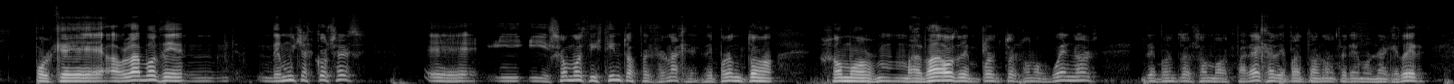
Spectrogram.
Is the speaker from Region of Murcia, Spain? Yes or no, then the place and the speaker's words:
no; Cáceres, Extremadura, Spain; now in Madrid, Spain; cuando yo soy de Cáceres, estaba allí y quería hacer teatro, pero no se me ocurría porque sabía que mi padre no querría. Hasta que no vine a Madrid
